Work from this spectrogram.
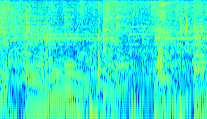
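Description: Half a cup of diced onions dumped into a hot pan, crackling and sizzling in short, uneven bursts of frying that rise and fall close up.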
